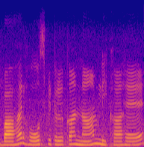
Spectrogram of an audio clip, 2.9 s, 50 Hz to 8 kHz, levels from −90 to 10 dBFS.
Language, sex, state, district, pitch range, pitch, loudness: Hindi, male, Punjab, Fazilka, 190-220 Hz, 200 Hz, -20 LUFS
